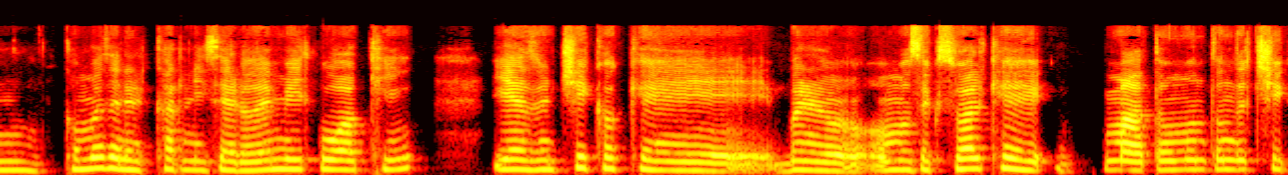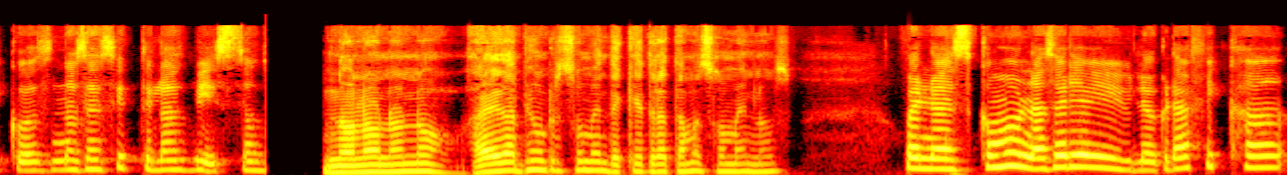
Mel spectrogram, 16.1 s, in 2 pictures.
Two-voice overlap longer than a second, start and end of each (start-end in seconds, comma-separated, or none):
none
